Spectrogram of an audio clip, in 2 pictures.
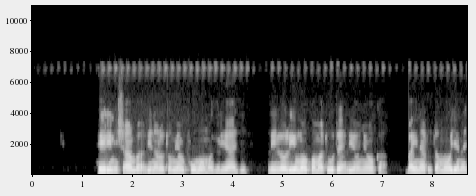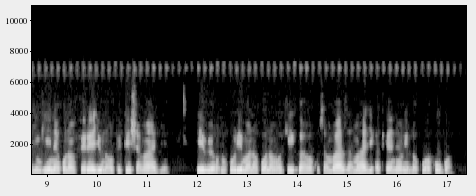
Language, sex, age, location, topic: Swahili, male, 36-49, Dar es Salaam, agriculture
